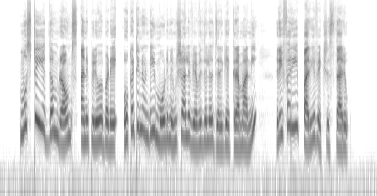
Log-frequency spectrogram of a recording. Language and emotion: Telugu, neutral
